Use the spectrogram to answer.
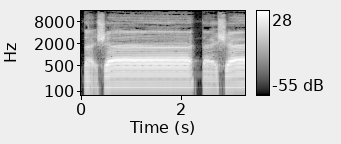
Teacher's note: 4 sampai dengan 5 harakat dipanjangkan. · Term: mad wajib muttasil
